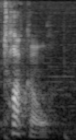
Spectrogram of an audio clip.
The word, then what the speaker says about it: たこ: I guess the word for callus in Japanese sounds like the word for octopus, which is taco.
